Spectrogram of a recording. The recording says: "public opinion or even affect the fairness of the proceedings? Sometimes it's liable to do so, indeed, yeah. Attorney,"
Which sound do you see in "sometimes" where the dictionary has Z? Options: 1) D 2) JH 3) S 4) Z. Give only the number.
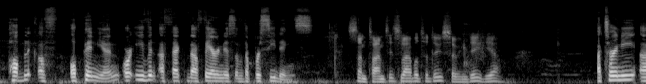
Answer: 4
